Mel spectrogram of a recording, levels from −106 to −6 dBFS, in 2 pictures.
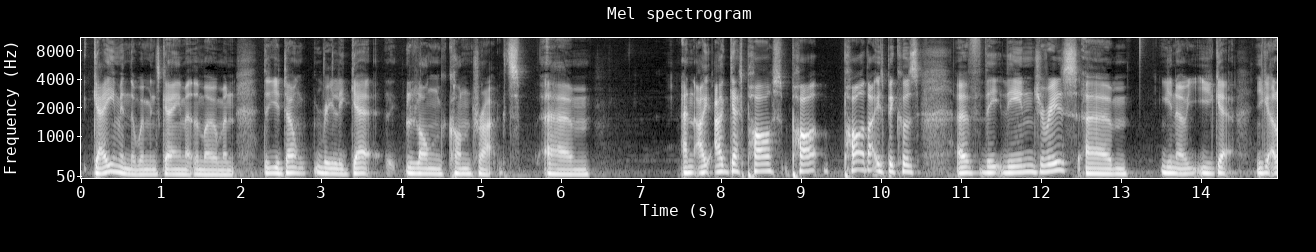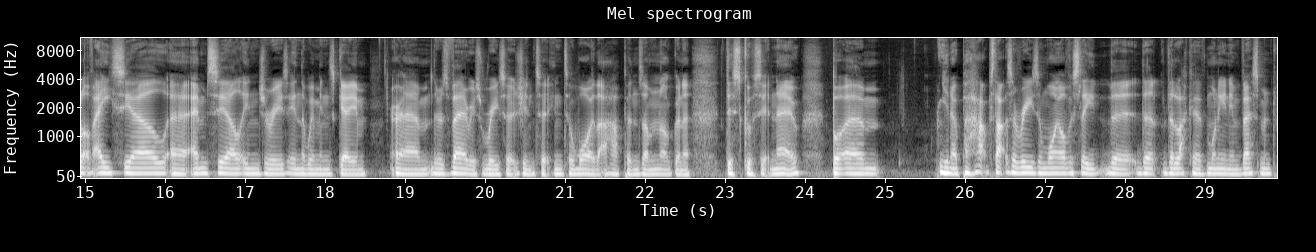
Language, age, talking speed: English, 10-29, 165 wpm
